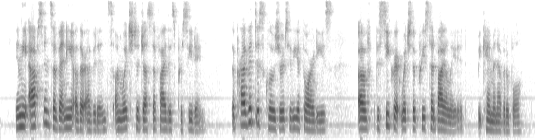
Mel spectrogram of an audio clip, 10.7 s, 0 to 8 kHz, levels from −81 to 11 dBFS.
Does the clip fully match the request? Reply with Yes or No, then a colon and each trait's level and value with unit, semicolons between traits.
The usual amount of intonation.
Yes: average, 3.0 semitones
